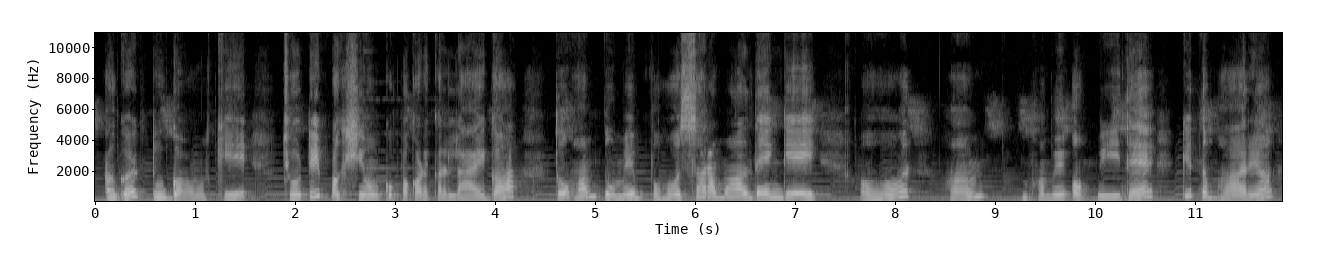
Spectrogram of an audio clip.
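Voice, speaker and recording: Scheming male owl for a kids' cartoon, voiced by a woman: high pitch, smooth-talking flattery, faint music underneath. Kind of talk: children's cartoon story voice.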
